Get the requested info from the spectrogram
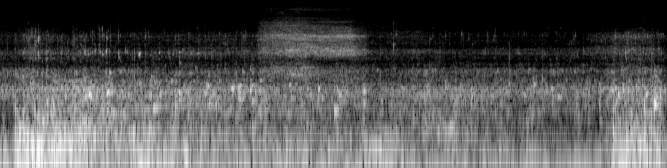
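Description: Scuba breathing heard underwater: a rush of exhaled bubbles just after the start that tails off into gurgling, a hiss of inhalation through the regulator from about four to five and a half seconds in, then bubbling again.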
